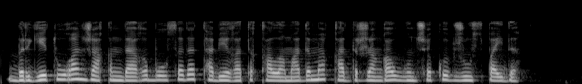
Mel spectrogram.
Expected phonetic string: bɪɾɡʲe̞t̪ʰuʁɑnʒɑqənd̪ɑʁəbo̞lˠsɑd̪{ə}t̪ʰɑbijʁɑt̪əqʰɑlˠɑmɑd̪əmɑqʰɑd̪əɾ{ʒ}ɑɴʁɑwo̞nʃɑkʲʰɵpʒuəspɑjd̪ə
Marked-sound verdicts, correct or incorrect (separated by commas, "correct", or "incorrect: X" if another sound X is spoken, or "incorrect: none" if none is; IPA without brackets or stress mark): incorrect: ɑ, correct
